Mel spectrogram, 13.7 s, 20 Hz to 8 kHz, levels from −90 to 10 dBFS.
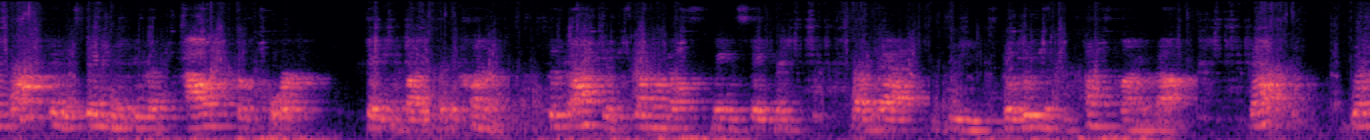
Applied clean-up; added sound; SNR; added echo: neural separator model SepFormer DNS4.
